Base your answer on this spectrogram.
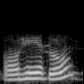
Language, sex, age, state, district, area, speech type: Assamese, female, 30-45, Assam, Barpeta, rural, conversation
